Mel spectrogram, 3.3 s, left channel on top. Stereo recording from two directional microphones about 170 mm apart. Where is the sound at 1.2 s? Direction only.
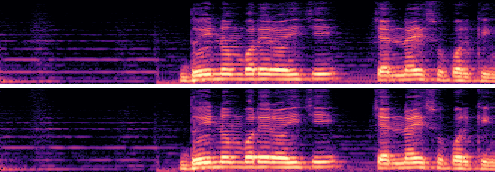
25° right (ahead or behind).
